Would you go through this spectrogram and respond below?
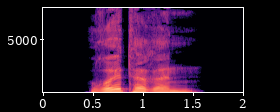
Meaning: inflection of rot: 1. strong genitive masculine/neuter singular comparative degree 2. weak/mixed genitive/dative all-gender singular comparative degree
- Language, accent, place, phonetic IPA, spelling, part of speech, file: German, Germany, Berlin, [ˈʁøːtəʁən], röteren, adjective, De-röteren.ogg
